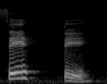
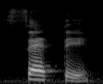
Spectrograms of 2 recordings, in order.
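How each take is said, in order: First: Sete with a closed E and a held T; long double T. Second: Sete with an open E and a short T; single short T. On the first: Teacher contrasting thirst with seven, closed E and long T. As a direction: pause on the T in sete, closed first vowel. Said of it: "essa palavra significa sede". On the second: Teacher contrasting two similar words, short single T. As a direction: say sete with no held T, open first vowel. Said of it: "uma letra E só, uma letra T só". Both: Shown as a demonstration.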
